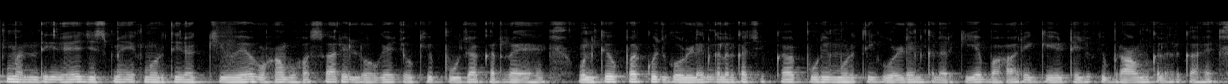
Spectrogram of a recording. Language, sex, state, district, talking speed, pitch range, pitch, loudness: Hindi, male, Bihar, Gaya, 205 wpm, 105-115 Hz, 110 Hz, -17 LUFS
